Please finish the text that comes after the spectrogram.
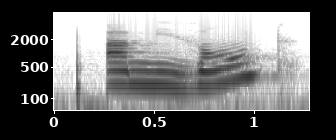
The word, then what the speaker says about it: amusant: وهو يعني شخص مرح أو amusante مرحة. كما لاحظتم لا لتر اس تنطق على شكل la lettre Z, amusant.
